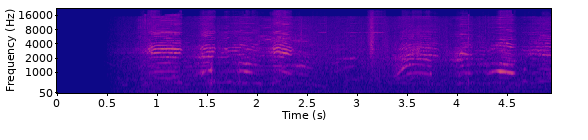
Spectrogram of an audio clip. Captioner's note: people chanting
